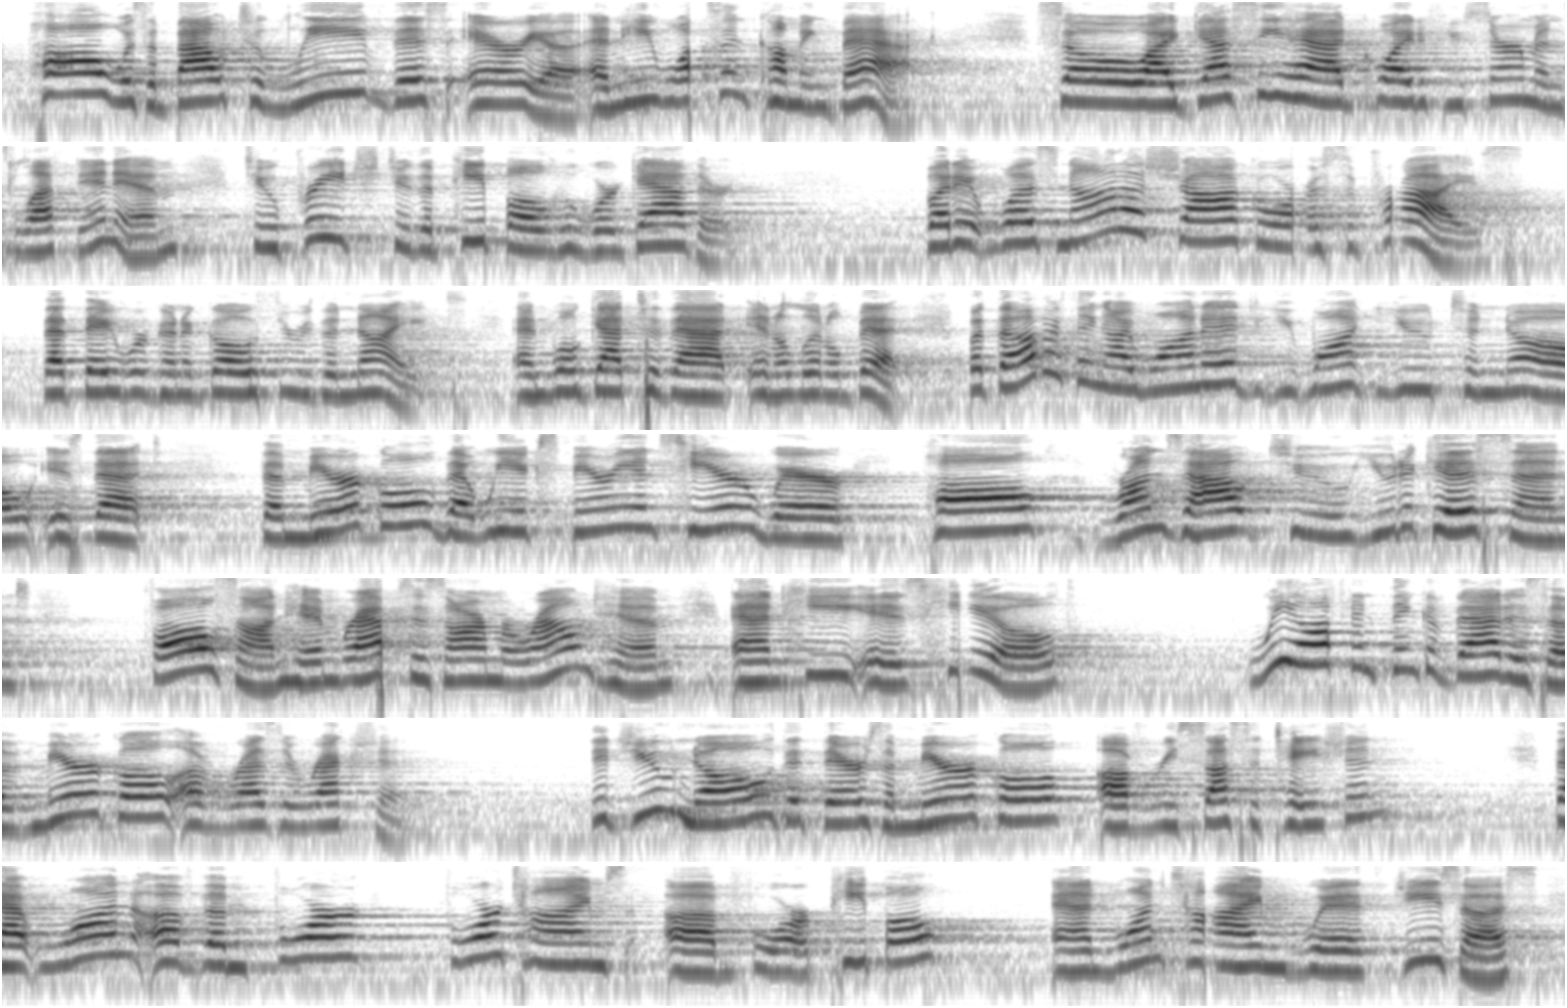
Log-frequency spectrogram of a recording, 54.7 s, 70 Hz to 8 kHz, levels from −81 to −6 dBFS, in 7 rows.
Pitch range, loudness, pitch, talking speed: 240-310 Hz, -26 LUFS, 275 Hz, 145 wpm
